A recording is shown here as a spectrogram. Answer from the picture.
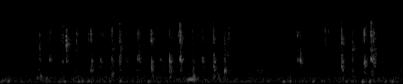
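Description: Faint typing on a computer keyboard: an irregular run of key clicks, a short pause, then a few more keystrokes.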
